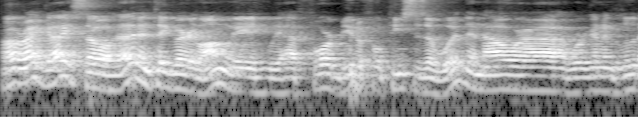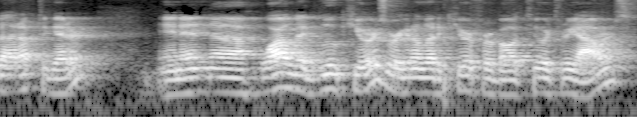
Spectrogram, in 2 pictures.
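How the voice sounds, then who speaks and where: A man's voice: medium pitch, moderate pace, heavy reverb, in a large hall, far from the mic, rough recording. A man hosting a woodworking demo in his shop, explaining in a plain, stop-start way, recorded as old camcorder audio. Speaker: woodworking host. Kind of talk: casual how-to demo.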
